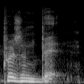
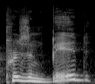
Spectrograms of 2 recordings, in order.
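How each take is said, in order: First: The last word ends with a t sound. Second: The last word ends with a d sound. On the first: The speaker calls it right. "it's actually prison bit" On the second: The speaker calls it wrong. "a lot of people mispronounce that word"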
